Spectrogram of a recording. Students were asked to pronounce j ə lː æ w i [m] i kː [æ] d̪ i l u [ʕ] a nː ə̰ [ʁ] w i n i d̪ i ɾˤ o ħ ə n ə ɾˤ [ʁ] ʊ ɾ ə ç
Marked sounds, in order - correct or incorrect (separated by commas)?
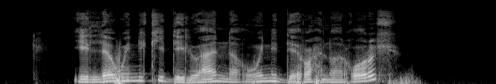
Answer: incorrect, incorrect, correct, correct, correct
